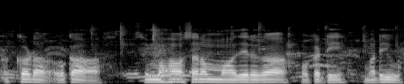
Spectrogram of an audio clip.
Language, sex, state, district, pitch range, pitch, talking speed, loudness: Telugu, male, Andhra Pradesh, Sri Satya Sai, 110-120 Hz, 110 Hz, 105 wpm, -15 LUFS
